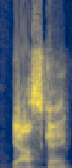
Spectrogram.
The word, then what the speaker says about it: Yasuke: Yasuke.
